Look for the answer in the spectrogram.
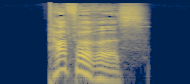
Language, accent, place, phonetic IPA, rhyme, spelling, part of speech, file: German, Germany, Berlin, [ˈtafəʁəs], -afəʁəs, tafferes, adjective, De-tafferes.ogg
- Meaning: strong/mixed nominative/accusative neuter singular comparative degree of taff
